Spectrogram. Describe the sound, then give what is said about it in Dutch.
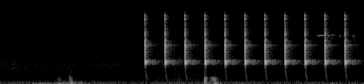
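After a quiet opening, a rapid, evenly spaced beat of sharp knocks starts up loud, 25 hits in five seconds (about 300 per minute), continuing steadily to the end. “Dit is 25 keer in 5 seconden.”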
